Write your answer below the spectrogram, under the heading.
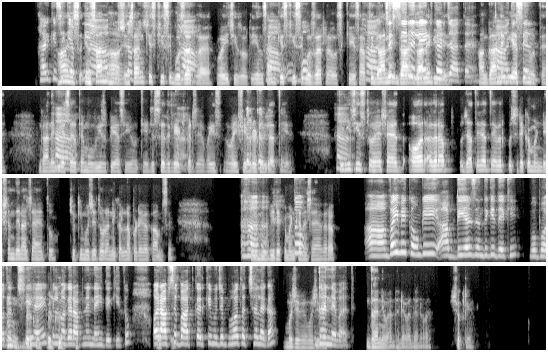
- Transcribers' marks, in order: in English: "रिलेट"; in English: "मूवीज़"; in English: "रिलेट"; in English: "फेवरेट"; in English: "रिकमेंडेशन"; in English: "मूवी"; laughing while speaking: "बिल्कुल, बिल्कुल"; in English: "ओके"
- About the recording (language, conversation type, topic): Hindi, unstructured, आपको कौन सी फिल्म सबसे ज़्यादा यादगार लगी है?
